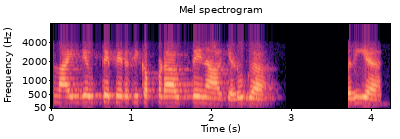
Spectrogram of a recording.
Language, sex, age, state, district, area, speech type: Punjabi, female, 60+, Punjab, Fazilka, rural, conversation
